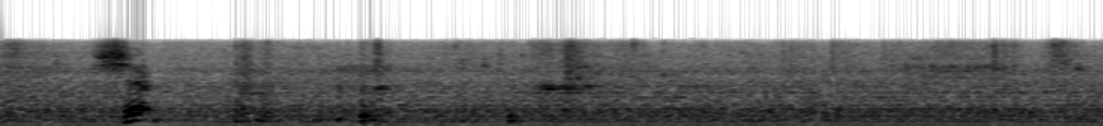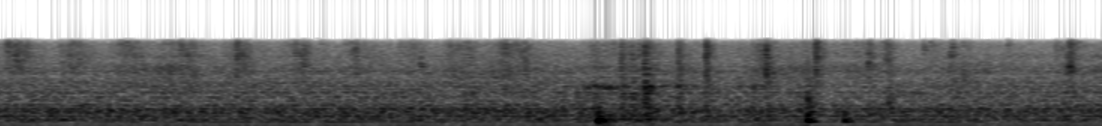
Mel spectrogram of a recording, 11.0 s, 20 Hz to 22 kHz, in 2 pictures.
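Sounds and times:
brush scrubbing metal: 0:02.7 - 0:08.4.

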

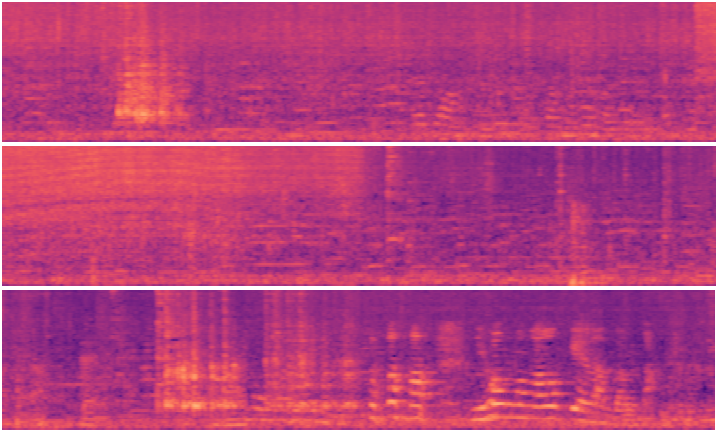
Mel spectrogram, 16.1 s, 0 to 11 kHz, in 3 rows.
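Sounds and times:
food sizzling: 0:00.0 - 0:16.0.

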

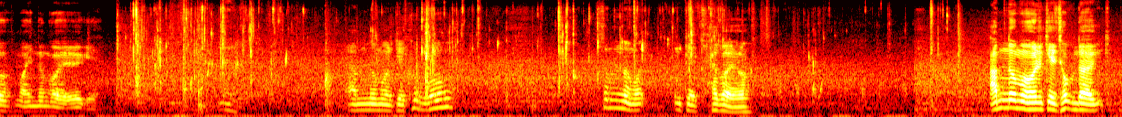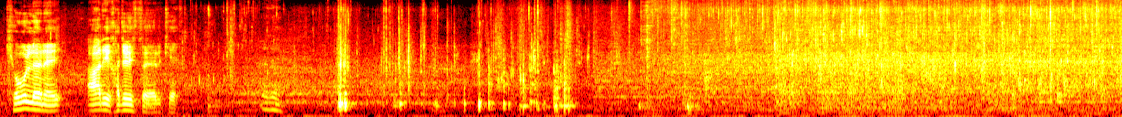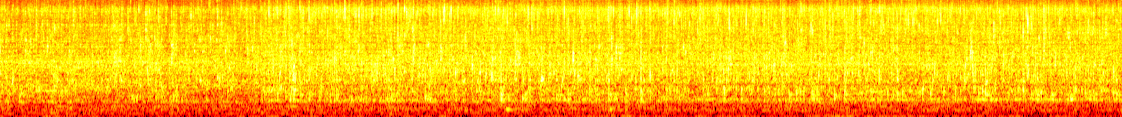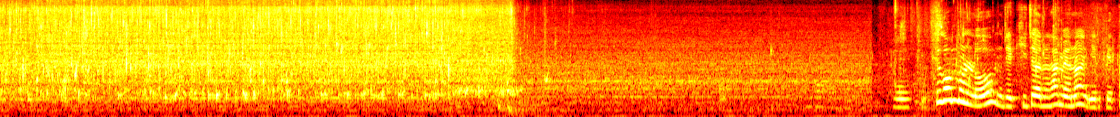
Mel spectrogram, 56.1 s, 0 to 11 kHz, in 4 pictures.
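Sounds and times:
water pouring into plastic bucket: 0:01.5 - 0:03.9, 0:04.5 - 0:09.1, 0:16.1 - 0:49.2.

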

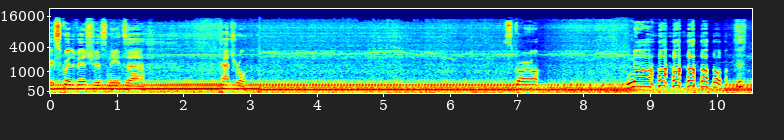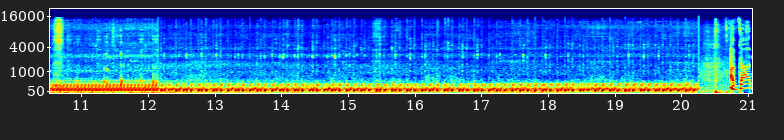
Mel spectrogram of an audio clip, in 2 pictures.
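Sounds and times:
motorcycle engine running: 0:00.0 - 0:20.3.

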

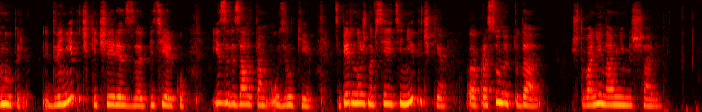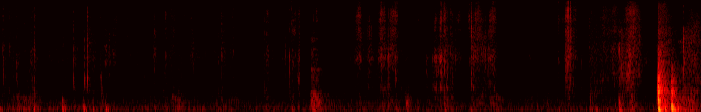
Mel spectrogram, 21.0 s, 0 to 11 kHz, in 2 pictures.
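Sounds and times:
faint rustles and scrapes: 0:09.8 - 0:21.0.

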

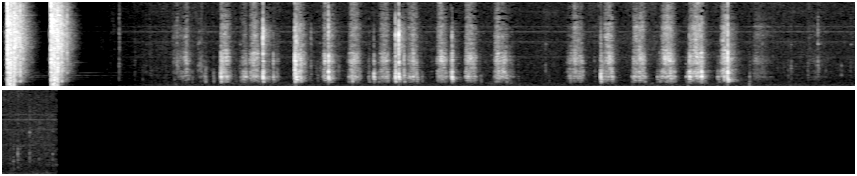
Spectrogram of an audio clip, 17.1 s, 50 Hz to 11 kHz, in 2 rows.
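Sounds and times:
metallic clicks and scrapes: 0:01.7 - 0:09.0.

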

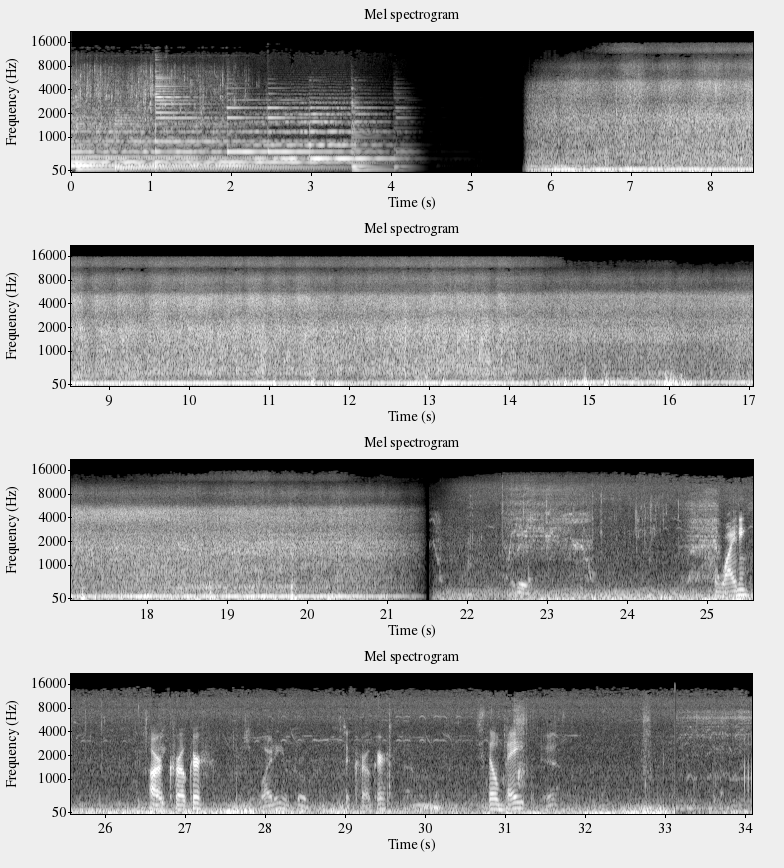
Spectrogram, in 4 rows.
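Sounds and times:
water rushing past hull: 0:00.0 - 0:01.9, 0:05.7 - 0:27.6
outboard motor drone: 0:00.0 - 0:02.0, 0:05.7 - 0:31.2, 0:33.0 - 0:34.0
wind buffeting microphone: 0:05.9 - 0:34.0.

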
